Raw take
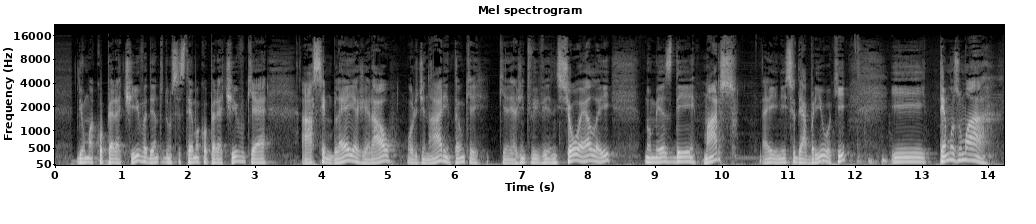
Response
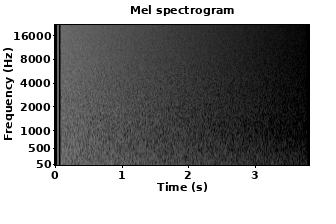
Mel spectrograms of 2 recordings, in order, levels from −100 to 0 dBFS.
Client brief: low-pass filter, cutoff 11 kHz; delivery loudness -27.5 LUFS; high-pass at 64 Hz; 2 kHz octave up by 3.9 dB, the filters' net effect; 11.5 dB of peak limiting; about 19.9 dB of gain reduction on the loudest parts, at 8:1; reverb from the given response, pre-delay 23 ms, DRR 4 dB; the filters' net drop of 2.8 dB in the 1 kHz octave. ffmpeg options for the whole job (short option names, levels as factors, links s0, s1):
-filter_complex "[0:a]highpass=64,lowpass=11000,equalizer=f=1000:t=o:g=-6,equalizer=f=2000:t=o:g=6.5,acompressor=threshold=0.0141:ratio=8,alimiter=level_in=2.66:limit=0.0631:level=0:latency=1,volume=0.376,asplit=2[s0][s1];[1:a]atrim=start_sample=2205,adelay=23[s2];[s1][s2]afir=irnorm=-1:irlink=0,volume=0.282[s3];[s0][s3]amix=inputs=2:normalize=0,volume=4.73"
